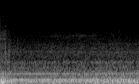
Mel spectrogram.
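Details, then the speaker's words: Porsche Carrera 3.2 flat-six driven on the road just after oil change (9.5 quarts) and valve adjustment, engine not yet warm: even note under light throttle, no sharp ticking; some chatter heard before adjustment. "I did hear a little bit of chatter out of them so it's probably time"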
